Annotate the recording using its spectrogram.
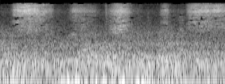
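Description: Pen scratching faintly across paper in a few short strokes, drawing straight lines.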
